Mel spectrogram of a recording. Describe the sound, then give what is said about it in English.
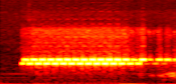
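A phone rings with an incoming call, a rapid electronic warble of two alternating tones trilling steadily for over a second before cutting off, leaving faint low rustling. “Okay, I see who's trying to call me here, but I will.”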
